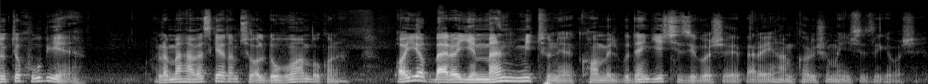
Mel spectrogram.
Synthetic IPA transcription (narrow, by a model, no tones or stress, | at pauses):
nok̚t̪exuːbiḛ | hɒːlɒːmænɦævæscæɾd̪æmsoʔɒːled̪ovːo̞mæmbo̞kʰo̞̰næm | ʔɒːjɒːbæɾɒːje̞mænmiːt̪ʰune̞̰kʰɒːme̞̰lbuːd̪ænjet͡ʃʰiːziːbɒ̰ːʃe̞̰bæ̰ɾɒ̰ːjḛɦæ̰mkʰɒ̰ːɾe̞ʃomɒ̰ːjḛt͡ʃʰiːzid̪ḭɟe̞̰bɒ̰ːʃe̥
